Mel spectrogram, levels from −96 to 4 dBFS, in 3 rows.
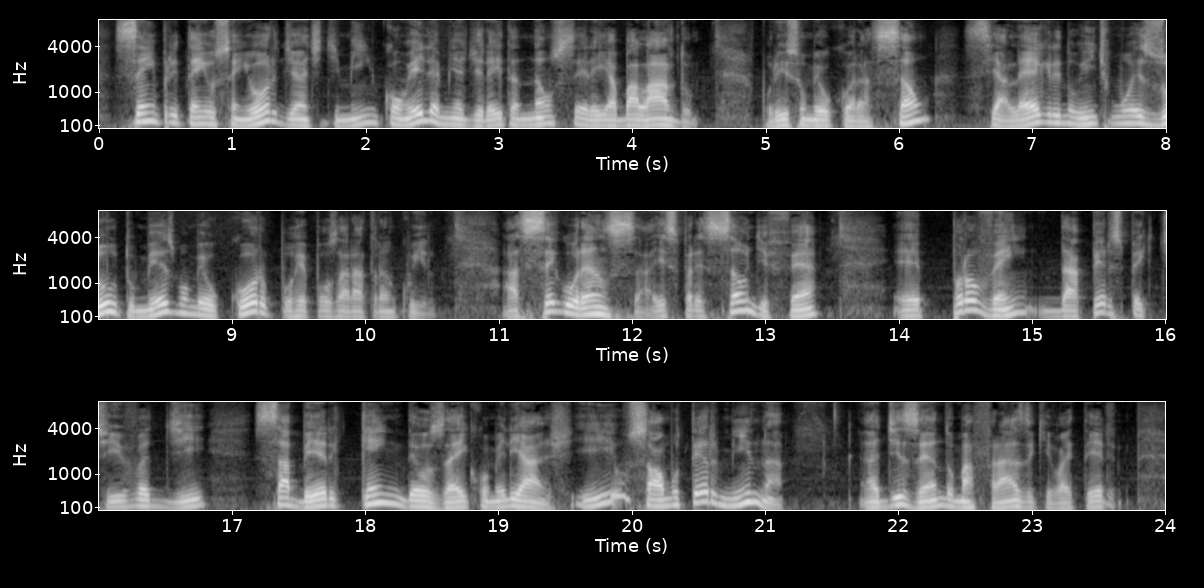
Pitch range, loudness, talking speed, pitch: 105-150 Hz, -18 LUFS, 145 wpm, 120 Hz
